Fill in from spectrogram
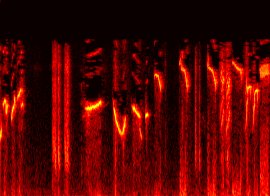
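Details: White-rumped shama singing on a training recording for other birds: loud pure whistles, some rising and some falling, mixed with harsh clicks and quick high twittering notes.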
